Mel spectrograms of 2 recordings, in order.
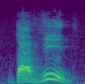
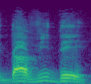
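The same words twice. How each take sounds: First: "David" in two beats, the D closing the second syllable; joined final D. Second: "Davi D" with the final D as its own syllable, "de"; wrong separated reading. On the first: Teacher correcting the misreading, final D joined onto "vi". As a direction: say "David" as da-VID, no vowel after the D. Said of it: "o som da letra final se junta com a letra anterior". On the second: Teacher showing beginners the misreading, final D split off as "de". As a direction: say "Davi D" in three beats, ending on a voiced "de". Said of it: "você não vai ler Davi D".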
